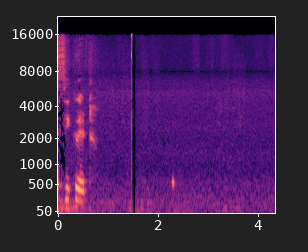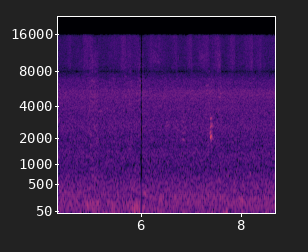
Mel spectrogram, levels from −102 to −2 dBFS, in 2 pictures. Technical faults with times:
1.43-1.55 damaged data in a compressed stream
5.94-6.01 damaged data in a compressed stream

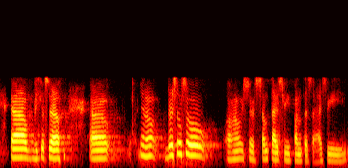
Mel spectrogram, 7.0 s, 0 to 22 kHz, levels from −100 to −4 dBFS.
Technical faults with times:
0.00-6.96 G.729 codec

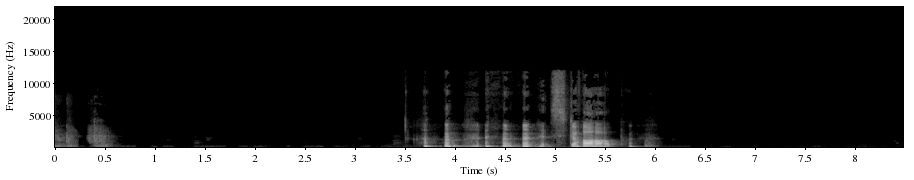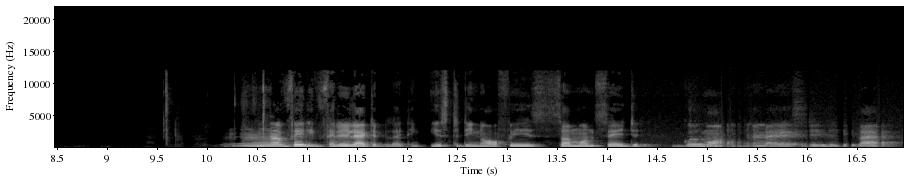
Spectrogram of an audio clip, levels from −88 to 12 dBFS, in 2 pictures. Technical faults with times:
14.33-16.96 switch to a distant microphone
15.11-15.60 repeated packet loss (robotic sound)
16.00-16.76 repeated packet loss (robotic sound)

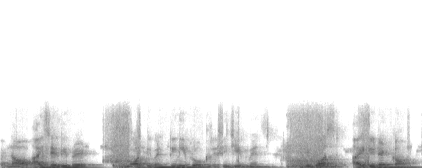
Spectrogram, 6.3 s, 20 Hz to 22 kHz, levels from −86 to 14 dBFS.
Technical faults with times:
0.00-4.46 speech suppressed in double talk
4.84-6.33 speech suppressed in double talk

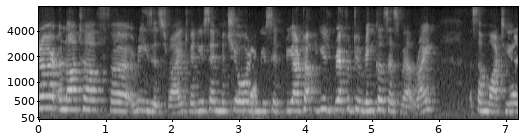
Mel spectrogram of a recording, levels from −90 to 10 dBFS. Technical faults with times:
3.16-3.35 speech suppressed in double talk
3.20-3.28 other side's voice leaking through

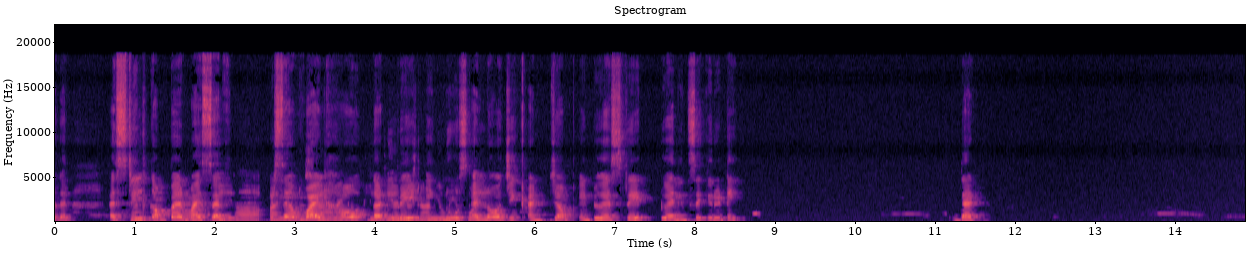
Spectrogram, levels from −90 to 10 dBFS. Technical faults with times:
none

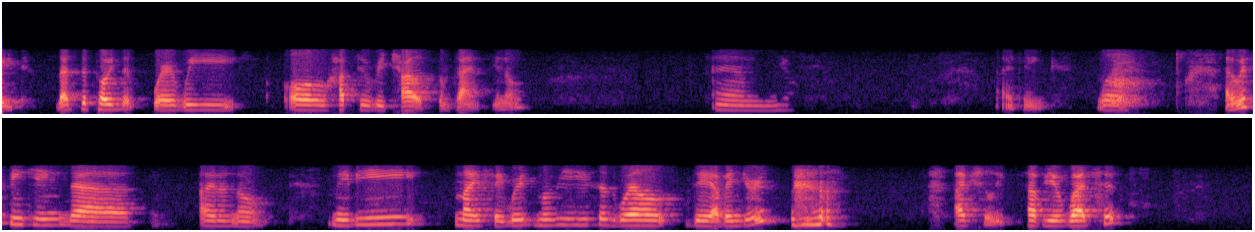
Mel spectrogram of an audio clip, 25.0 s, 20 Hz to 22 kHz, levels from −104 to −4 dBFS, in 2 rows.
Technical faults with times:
0.00-25.01 Bluetooth CVSD headset codec

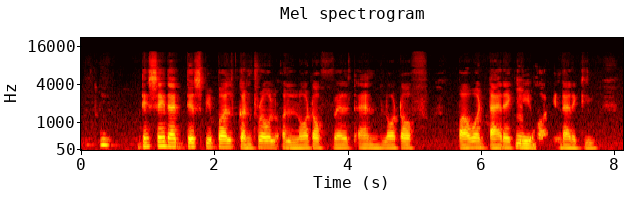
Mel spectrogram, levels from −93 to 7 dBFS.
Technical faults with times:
0.02-0.18 echo leak
6.80-7.18 speech suppressed in double talk

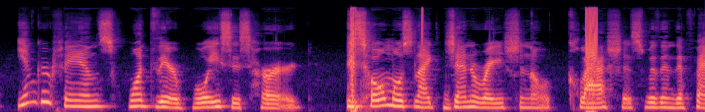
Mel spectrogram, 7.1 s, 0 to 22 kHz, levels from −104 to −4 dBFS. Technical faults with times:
3.51-3.56 integer overflow
4.22 integer overflow
5.86-5.97 integer overflow

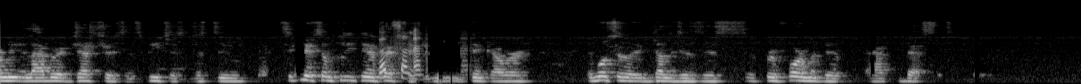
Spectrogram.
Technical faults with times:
2.94-2.98 echo leak
2.97-3.04 speech suppressed in double talk
4.19-4.62 speech suppressed in double talk
4.23-4.31 echo leak
4.61-4.71 echo leak
8.69-8.76 speech suppressed in double talk
9.73-9.86 echo leak

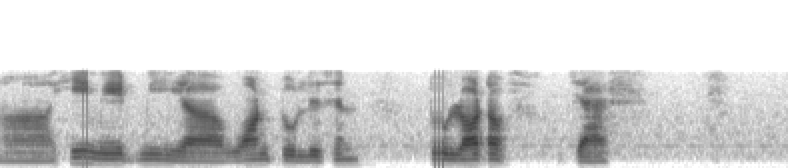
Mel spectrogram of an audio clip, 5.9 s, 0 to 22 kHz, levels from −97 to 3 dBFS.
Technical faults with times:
0.63-0.66 packet loss with last packet repeated
3.27-3.33 packet loss with last packet repeated

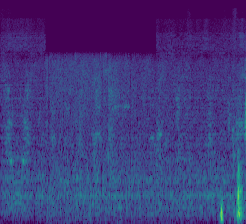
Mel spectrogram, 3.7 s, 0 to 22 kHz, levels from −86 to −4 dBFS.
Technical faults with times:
0.00-3.69 echo with no canceller
0.68-3.33 call bitrate drop

